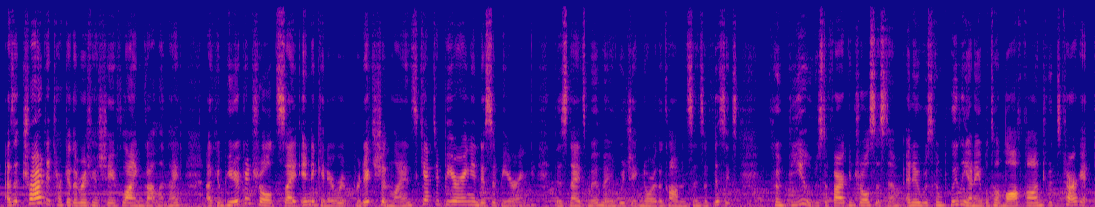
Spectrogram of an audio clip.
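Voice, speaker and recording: A woman's voice: medium pitch, fast talker, background noise. A woman reading a story aloud as dramatic scripted narration, with emphatic, theatrical delivery. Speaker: reader of a visual novel.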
